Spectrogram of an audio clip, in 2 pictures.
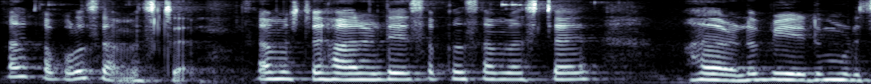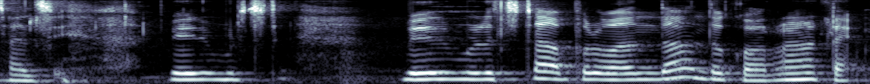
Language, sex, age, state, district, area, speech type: Tamil, female, 18-30, Tamil Nadu, Thanjavur, rural, spontaneous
